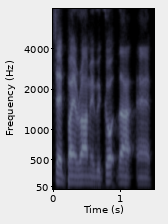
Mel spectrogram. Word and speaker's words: Bajrami: uh Nadim bami and uh uh and it's pronounced byamy we got that pronunciation from an Albanian football expert that we had on to discuss Nadine bamy that is how you pronounce his name not baj Rami so uh there you go and uh he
